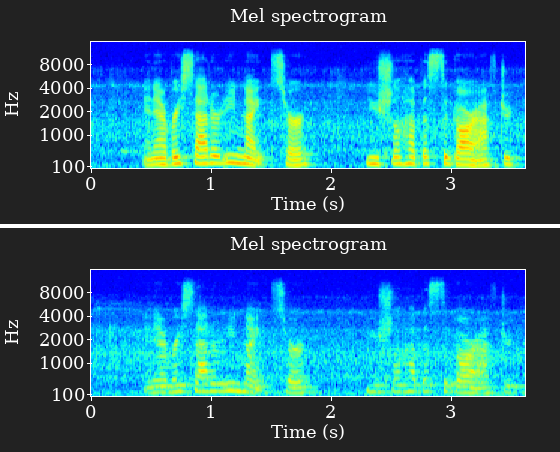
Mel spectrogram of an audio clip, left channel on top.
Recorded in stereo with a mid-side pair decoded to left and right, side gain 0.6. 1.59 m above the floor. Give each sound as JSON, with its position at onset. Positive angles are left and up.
{"t": 0.4, "sound": "a woman speaking", "azimuth_deg": 60, "distance_m": 0.7}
